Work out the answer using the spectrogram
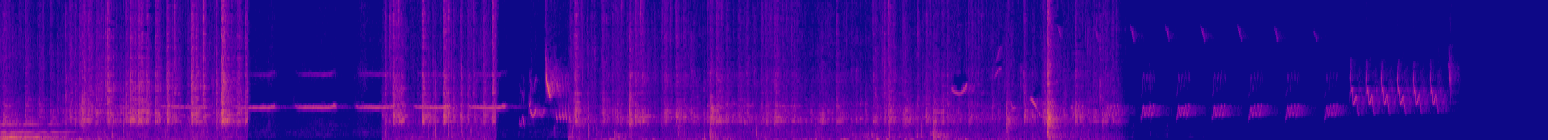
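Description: Faint birdsong: a busy chorus of chirping birds. After about eleven seconds a single bird calls a string of short, evenly spaced notes, ending in a quick trill.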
